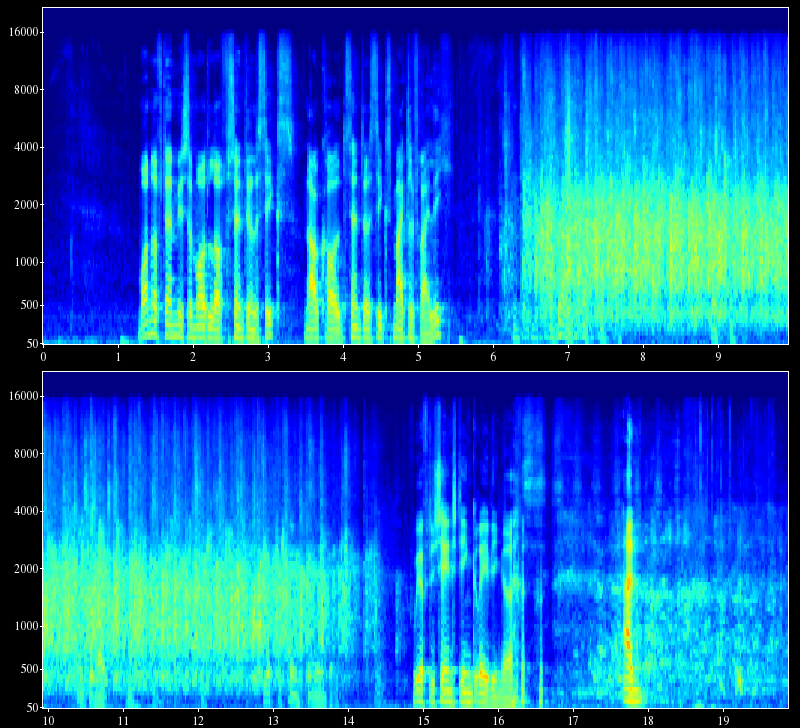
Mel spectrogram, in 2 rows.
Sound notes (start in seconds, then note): 11.9 applause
